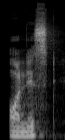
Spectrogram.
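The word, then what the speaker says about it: honest: এই শব্দগুলোর এইচ সবসময় সাইলেন্ট, যেমন gotu, গোস্ট, air, honour, অনেস্ট।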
